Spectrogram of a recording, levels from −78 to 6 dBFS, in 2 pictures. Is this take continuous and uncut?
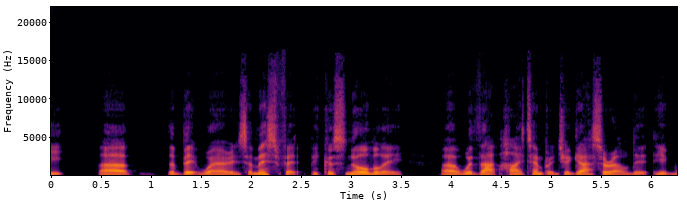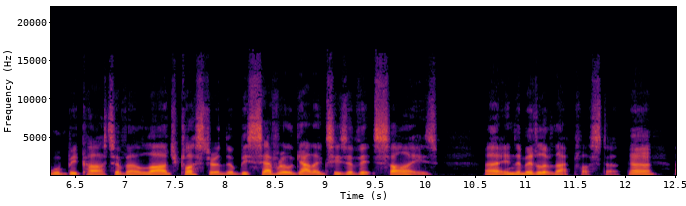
yes; 0 cuts

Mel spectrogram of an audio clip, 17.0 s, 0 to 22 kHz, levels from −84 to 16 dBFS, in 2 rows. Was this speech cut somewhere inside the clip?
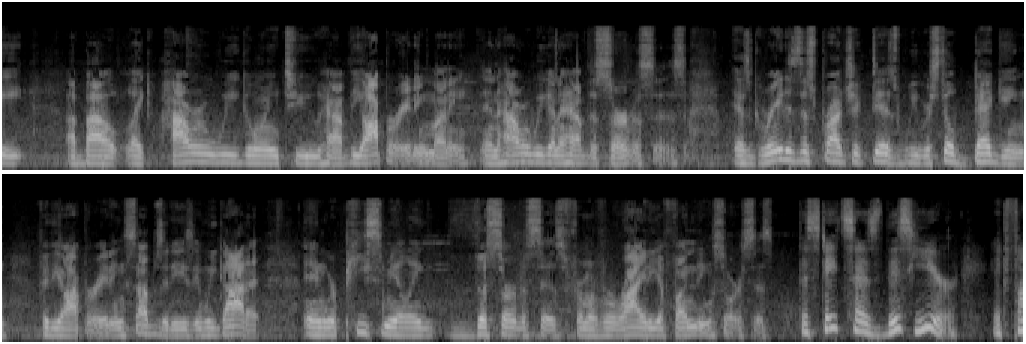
no; 0 cuts

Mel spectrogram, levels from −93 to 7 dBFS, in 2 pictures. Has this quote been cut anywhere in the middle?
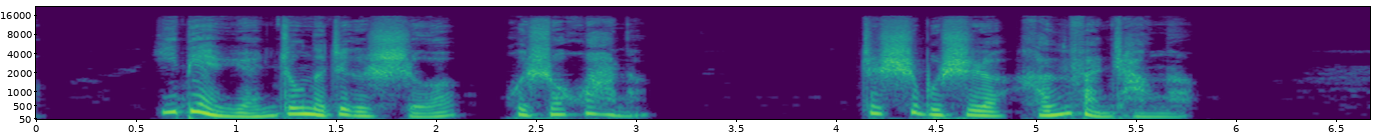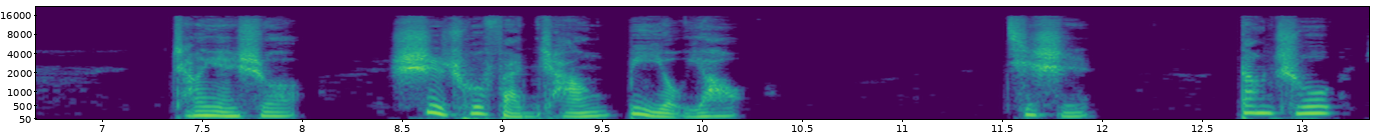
no; 0 cuts

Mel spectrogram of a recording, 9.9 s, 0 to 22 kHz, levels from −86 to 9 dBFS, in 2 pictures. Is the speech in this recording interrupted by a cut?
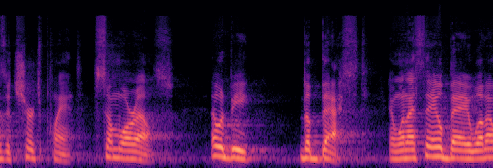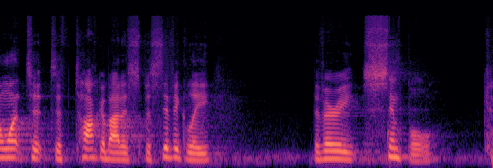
yes; 1 cut; at 3.8 s

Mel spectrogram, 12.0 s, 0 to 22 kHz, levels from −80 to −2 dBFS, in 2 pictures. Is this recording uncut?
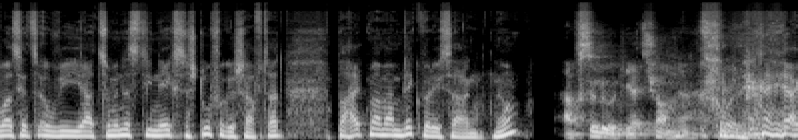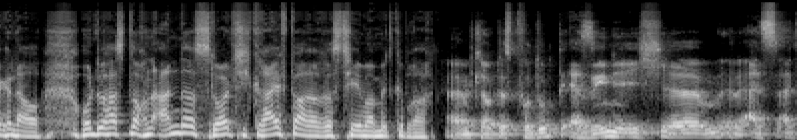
no; 2 cuts; at 7.6 s, 9.3 s

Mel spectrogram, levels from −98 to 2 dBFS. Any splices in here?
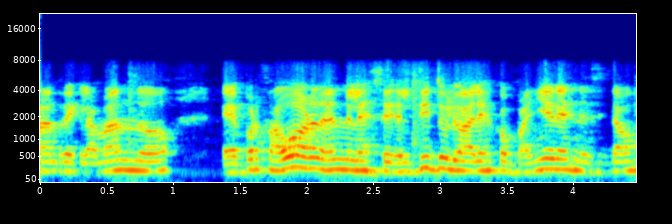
no; 0 cuts

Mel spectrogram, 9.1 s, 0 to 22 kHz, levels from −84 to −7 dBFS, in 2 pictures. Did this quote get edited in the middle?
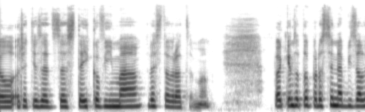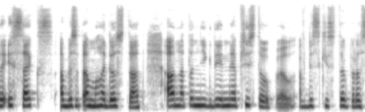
yes; 1 cut; at 3.4 s

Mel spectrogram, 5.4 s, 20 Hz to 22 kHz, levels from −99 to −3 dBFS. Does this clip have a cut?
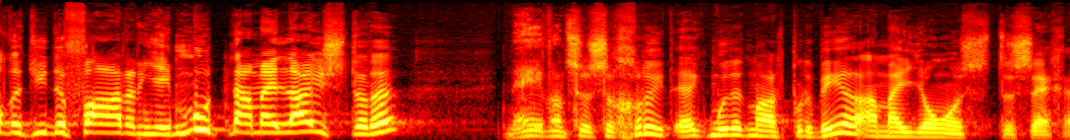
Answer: no; 0 cuts

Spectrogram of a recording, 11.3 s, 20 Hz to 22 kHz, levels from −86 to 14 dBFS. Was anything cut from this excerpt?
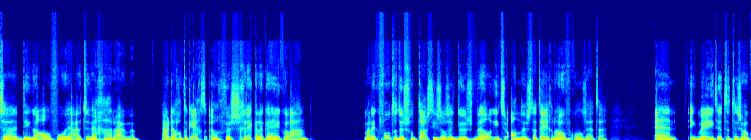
no; 0 cuts

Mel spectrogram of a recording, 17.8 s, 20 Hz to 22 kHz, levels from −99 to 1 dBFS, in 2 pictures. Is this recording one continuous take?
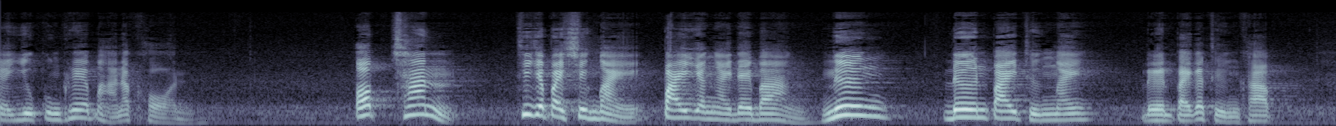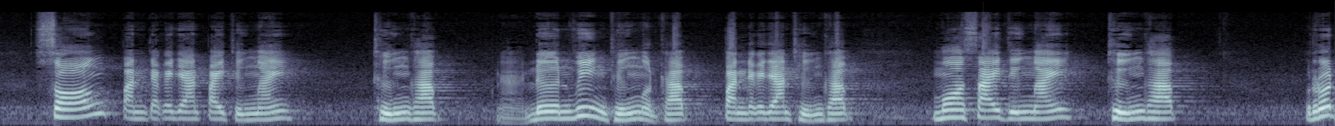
yes; 0 cuts

